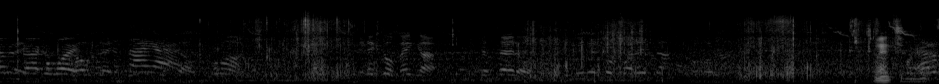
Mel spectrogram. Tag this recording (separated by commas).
outside, rural or natural, Speech, Run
